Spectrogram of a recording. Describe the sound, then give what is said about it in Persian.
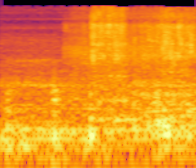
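Hands are washed under a running tap while cooking, a faint steady hiss of flowing water that swells in after a quiet start and continues to the end. “دستم هم الان میشورم”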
